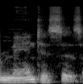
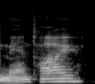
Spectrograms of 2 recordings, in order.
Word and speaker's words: mantises: Shouldn't be manti. That's stupid. No, mantis. Whatever.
